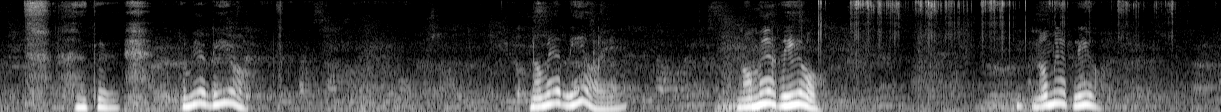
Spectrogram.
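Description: A middle-aged woman speaks close by.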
